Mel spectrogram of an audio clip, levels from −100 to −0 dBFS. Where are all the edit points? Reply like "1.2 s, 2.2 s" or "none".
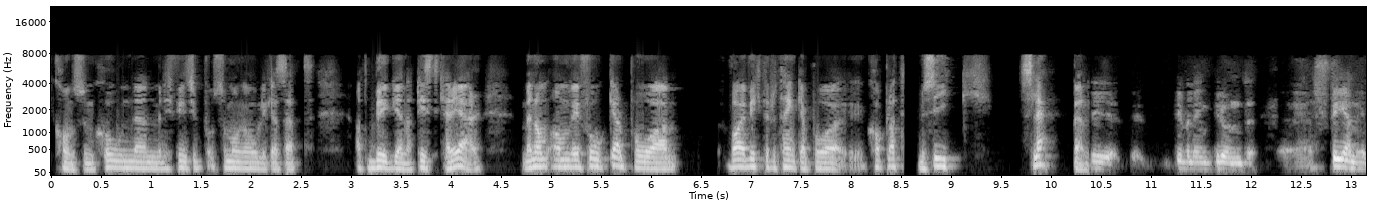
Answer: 8.5 s, 10.4 s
